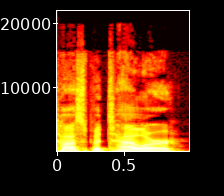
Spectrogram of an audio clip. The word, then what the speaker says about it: Hospitaller: Knights Hospitaller, that's what I'm going to say, of the Order of St.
